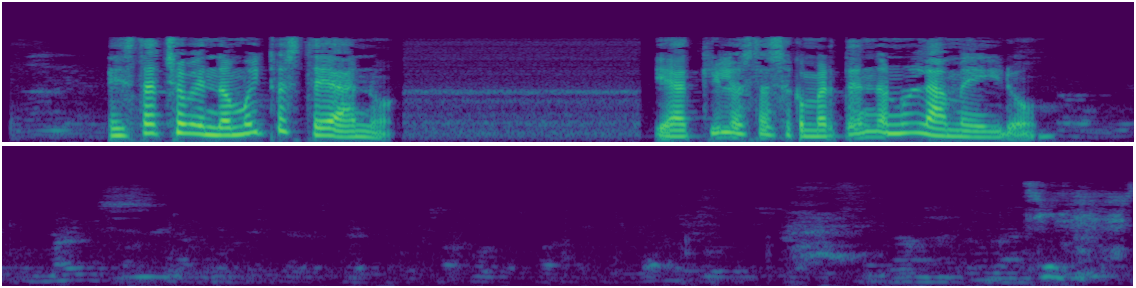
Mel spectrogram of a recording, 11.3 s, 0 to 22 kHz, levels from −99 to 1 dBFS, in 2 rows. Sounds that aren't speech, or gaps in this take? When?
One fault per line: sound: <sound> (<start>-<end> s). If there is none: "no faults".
no faults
